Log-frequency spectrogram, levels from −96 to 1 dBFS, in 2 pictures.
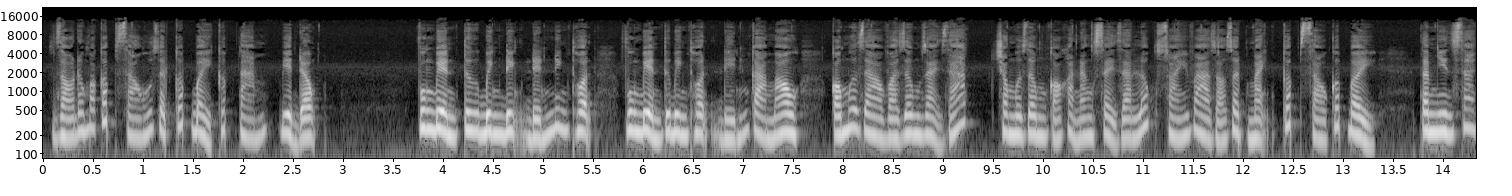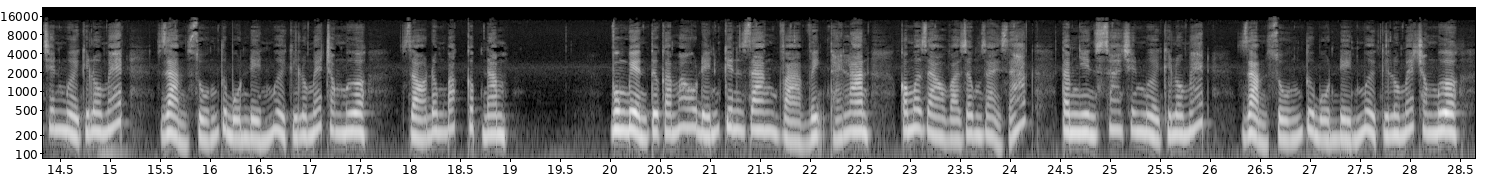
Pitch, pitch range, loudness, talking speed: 210 Hz, 190-230 Hz, -21 LUFS, 225 wpm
